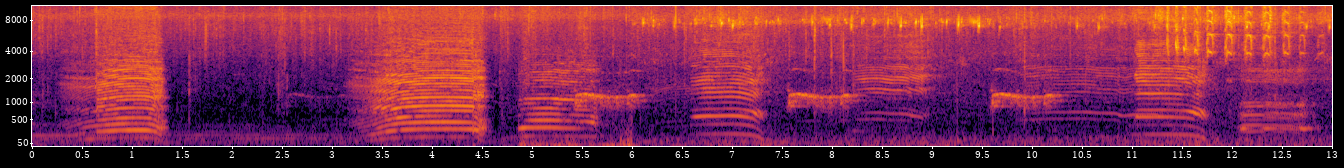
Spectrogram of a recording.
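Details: Hundreds of tame cows gathering on a wide pasture at dusk before returning to the pen; two loud deep moos open, then a chorus of shorter, higher bawls from many animals overlapping, with a faint ringing hiss throughout.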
